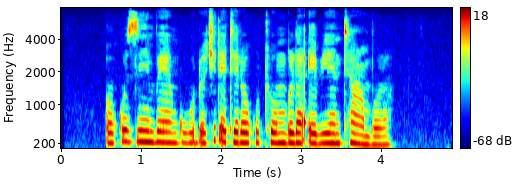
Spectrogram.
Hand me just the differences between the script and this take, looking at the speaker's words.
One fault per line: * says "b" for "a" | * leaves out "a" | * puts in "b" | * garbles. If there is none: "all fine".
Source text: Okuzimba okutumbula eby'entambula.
* puts in "enguudo kireetera"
